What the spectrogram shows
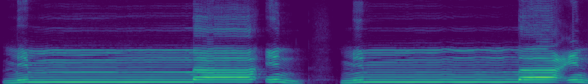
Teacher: quand le mim suit le nounou sakina, on fait le idram, on fait la fusion avec le nazima. Ici, au lieu de lire min ma'in, on va lire ça min ma'in, mais on va lire mim. · La runna, elle se fait pendant 3 secondes.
